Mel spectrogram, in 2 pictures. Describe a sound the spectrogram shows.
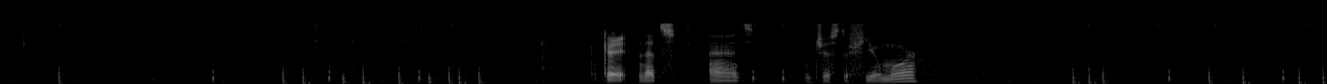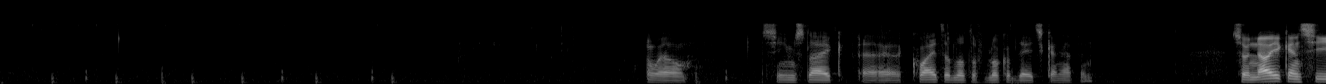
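Game blocks are placed and broken with soft, short clicks.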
